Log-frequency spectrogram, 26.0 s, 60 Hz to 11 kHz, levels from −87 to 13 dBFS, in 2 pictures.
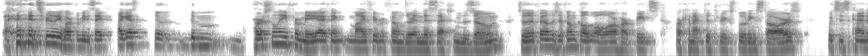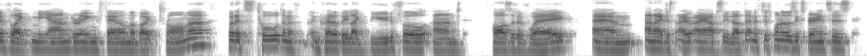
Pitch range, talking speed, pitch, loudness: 110-135 Hz, 180 wpm, 115 Hz, -23 LUFS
